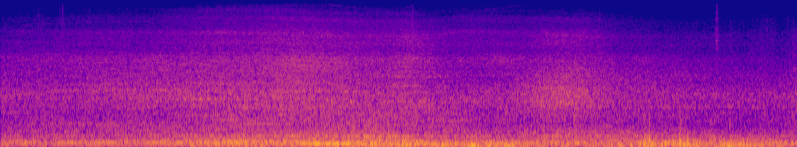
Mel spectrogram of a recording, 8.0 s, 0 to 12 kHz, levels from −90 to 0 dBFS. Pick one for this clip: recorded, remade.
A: recorded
